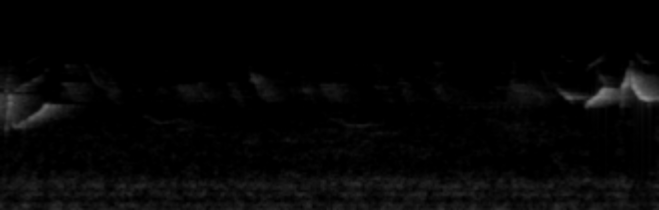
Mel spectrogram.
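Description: Ultramarine grosbeak giving its soft, subdued song: brief high, sliding whistled phrases at the start and again near the end, with a low steady hum between.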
